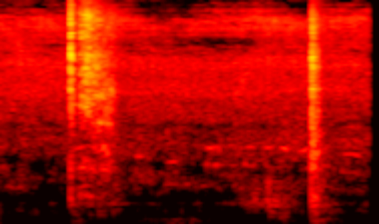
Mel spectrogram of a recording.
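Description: Pancit bihon sauce bubbles and sizzles in a pan, a steady close simmering hiss broken by two sharp louder scraping stirs.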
